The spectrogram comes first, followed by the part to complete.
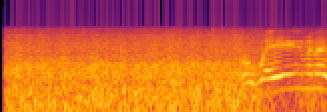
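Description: Steady road and engine noise inside a car's cabin while driving at highway speed, a constant low rumble and hiss. A voice starts up just before the end.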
